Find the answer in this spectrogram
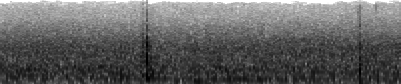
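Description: Steady background hiss of room noise, with two or three faint clicks from handling of the camera while walking.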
